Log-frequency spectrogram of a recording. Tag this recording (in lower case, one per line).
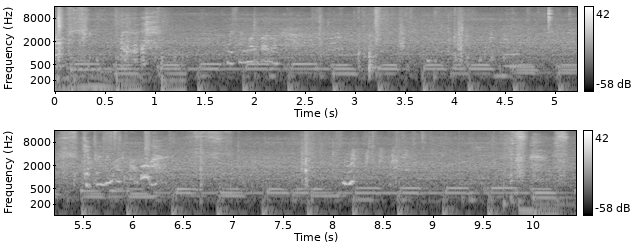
sizzle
